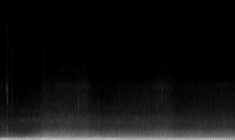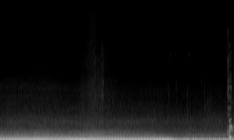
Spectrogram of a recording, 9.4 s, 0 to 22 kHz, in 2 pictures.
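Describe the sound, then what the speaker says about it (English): A Dodge Challenger RT accelerates hard in a 0 to 60 run: a loud, close engine roar climbs in pitch through several gear shifts, dropping briefly at each change before rising again. "as soon as we come out of this corner, I'm gonna have to do the 0 to 60 run"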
